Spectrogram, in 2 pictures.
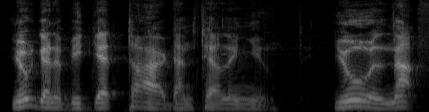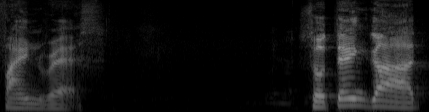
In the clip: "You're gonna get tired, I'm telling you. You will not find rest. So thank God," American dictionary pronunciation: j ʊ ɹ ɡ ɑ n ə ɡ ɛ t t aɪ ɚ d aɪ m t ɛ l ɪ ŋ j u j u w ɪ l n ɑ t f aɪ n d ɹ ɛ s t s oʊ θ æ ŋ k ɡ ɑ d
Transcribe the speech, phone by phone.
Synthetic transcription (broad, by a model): j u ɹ ɡ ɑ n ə ɡ ɛ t t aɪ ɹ d aɪ m t ɛ l ɪ ŋ j u j u w ɪ l n ɑ t f aɪ n d ɹ ɛ s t s oʊ t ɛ ŋ k ɡ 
